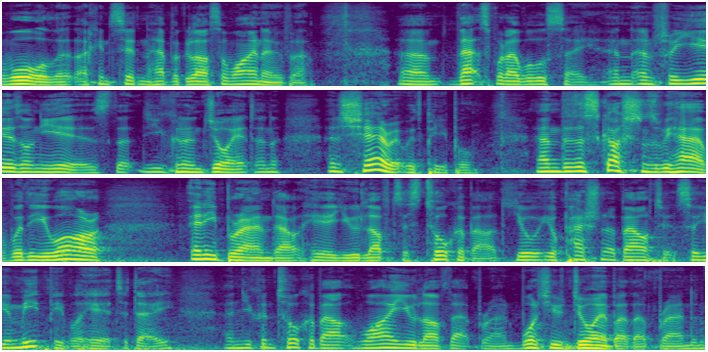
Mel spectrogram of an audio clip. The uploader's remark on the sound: This special ‘al fresco’ episode of the podcast. Recorded at Hampton Court Palace at the annual Concours of Elegance car show.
